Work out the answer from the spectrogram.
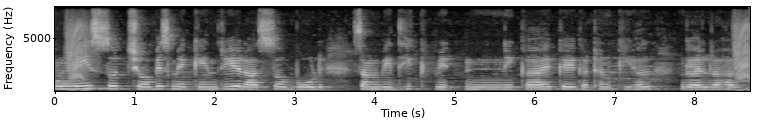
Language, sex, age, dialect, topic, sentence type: Bhojpuri, female, 25-30, Western, banking, statement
